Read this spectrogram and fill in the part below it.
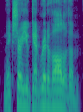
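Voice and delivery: gruff voice with a rough edge. Recapping the last session, voicing an order heard through doors: gruff Merrick voice. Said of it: "the gruff voice of what sounds like Merrick saying".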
